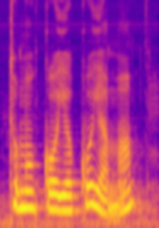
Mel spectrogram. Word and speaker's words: Tomoko Yokoyama: For example, when you read my name, Tomoko Yokoyama, in English style, it sounds like Tomoko Yokoyama because in English, you need to put stress somewhere in each word. So you push the syllable to put stress. But we don't do that in Japanese. You should put equal stress to all syllables.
